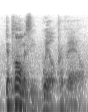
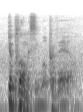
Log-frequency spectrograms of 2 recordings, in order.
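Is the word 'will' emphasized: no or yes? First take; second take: yes; no. First: The word will is strongly emphasized. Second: The word will carries no special emphasis.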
